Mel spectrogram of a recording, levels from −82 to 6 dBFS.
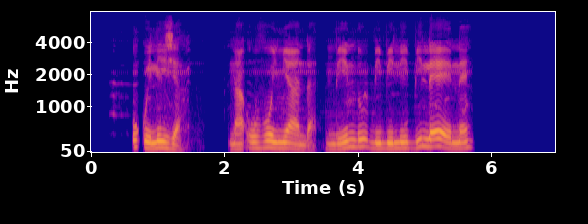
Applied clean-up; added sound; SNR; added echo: none; none; none; none.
